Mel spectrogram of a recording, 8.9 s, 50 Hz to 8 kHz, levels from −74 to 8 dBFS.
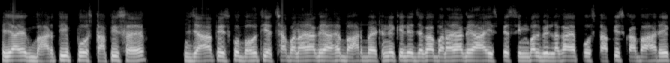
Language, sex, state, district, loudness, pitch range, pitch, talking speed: Hindi, male, Bihar, Gopalganj, -13 LUFS, 135-145 Hz, 140 Hz, 230 wpm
